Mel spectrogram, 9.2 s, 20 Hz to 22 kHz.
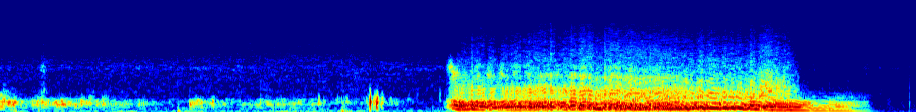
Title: Girlfriend's Stomach Growling 2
